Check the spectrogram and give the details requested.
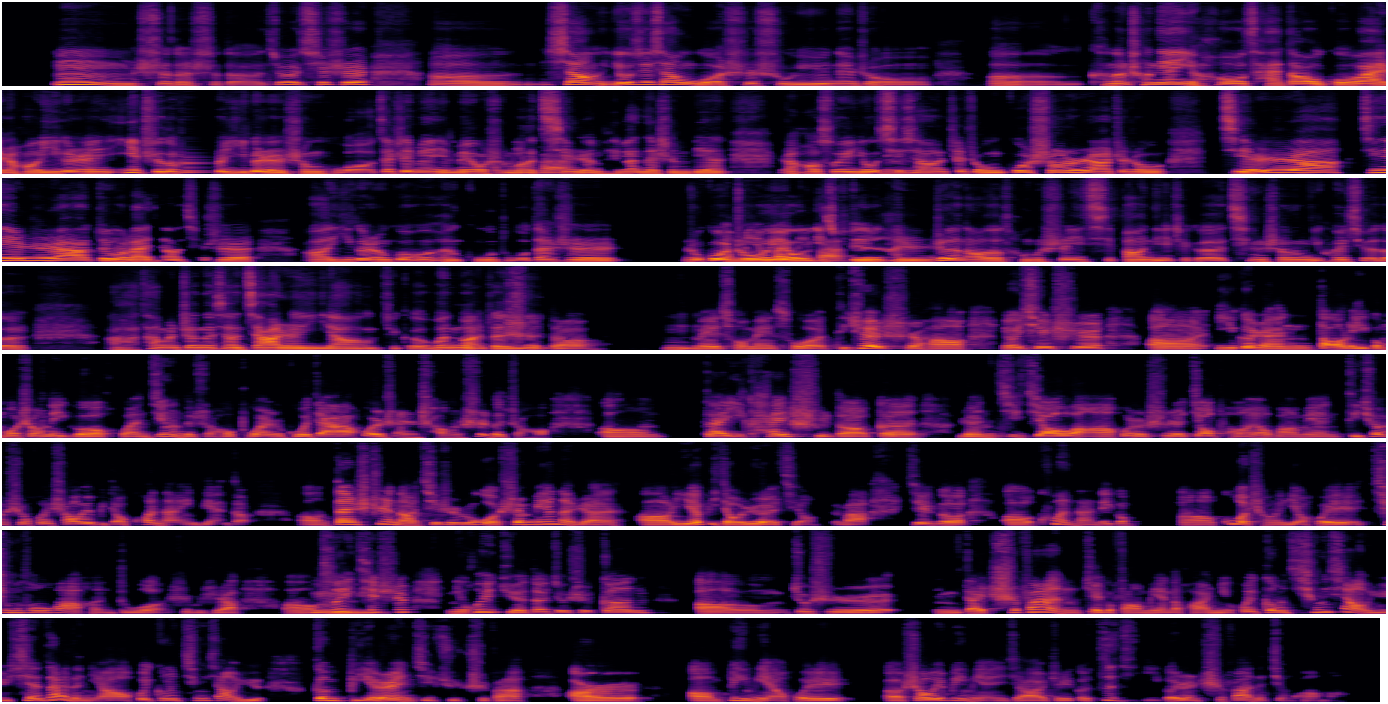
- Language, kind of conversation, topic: Chinese, podcast, 你能聊聊一次大家一起吃饭时让你觉得很温暖的时刻吗？
- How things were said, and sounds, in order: none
